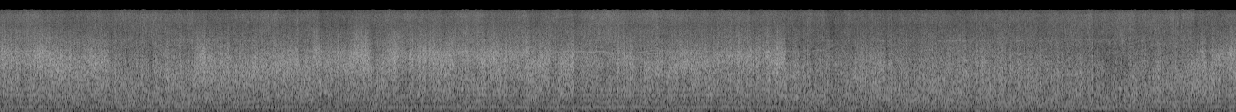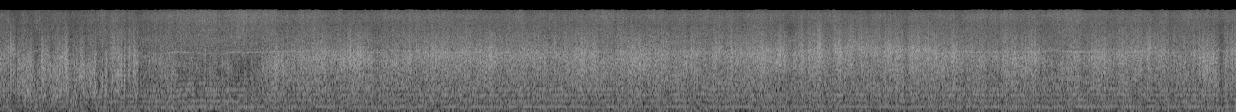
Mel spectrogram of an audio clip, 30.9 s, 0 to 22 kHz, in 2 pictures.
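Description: DJI Phantom 2 quadcopter's electric motors and propellers buzzing steadily, heard from the GoPro camera carried on the drone, with wind on the microphone. The pitch wavers and shifts about two-thirds of the way through as the motors change speed.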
